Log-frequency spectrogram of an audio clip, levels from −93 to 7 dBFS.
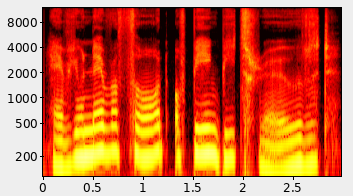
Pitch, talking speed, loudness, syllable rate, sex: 180 Hz, 140 wpm, -16 LUFS, 3.6 syllables/s, female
